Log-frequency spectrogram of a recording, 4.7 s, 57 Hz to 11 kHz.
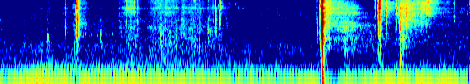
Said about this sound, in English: We will load and fire 4 in total. So I'm just gonna keep on shooting and loading until I'm out of ammo.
